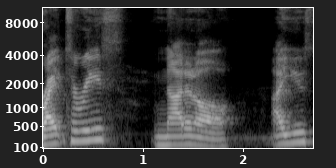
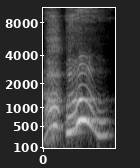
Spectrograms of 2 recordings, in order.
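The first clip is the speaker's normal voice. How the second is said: loud, high imitated shriek; mock yelp of fright after a gasp; startled scream; 12 dB louder than usual.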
